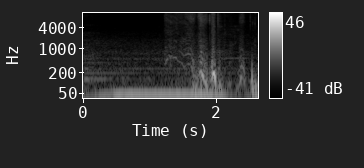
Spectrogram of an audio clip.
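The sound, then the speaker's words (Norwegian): A jacket zipper is pulled closed over a hidden microphone in a few quick, scratchy bursts, over a steady low rumble like an idling car interior. “Så jeg setter den her, for jeg tenker at hvis du bare lukker igjen jakka di, over sånn, så vi han se det.”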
